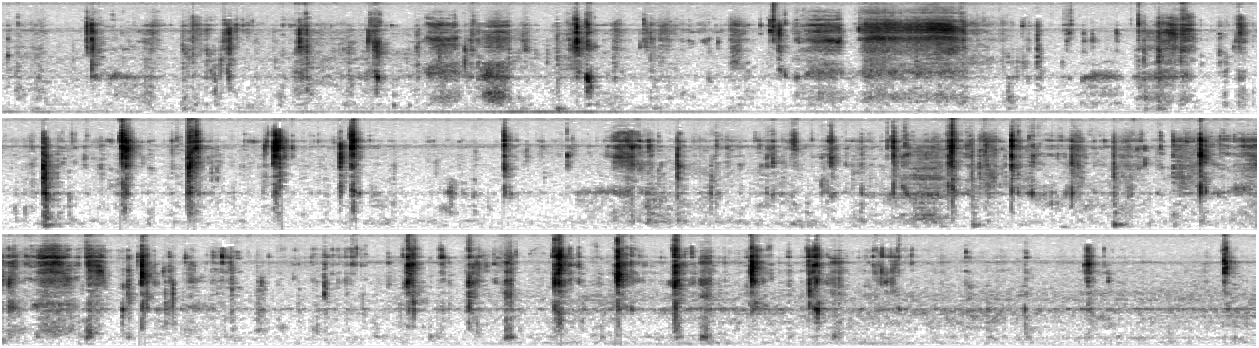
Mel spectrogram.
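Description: Close-miked chewing of rice and cooked vegetables eaten by hand, with many short, sharp mouth clicks and smacks.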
